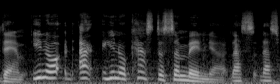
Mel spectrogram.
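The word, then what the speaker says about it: Caster Semenya: i agree with them you know you know caster symmetra that's that's how we pronounce her name she she's an athlete a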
